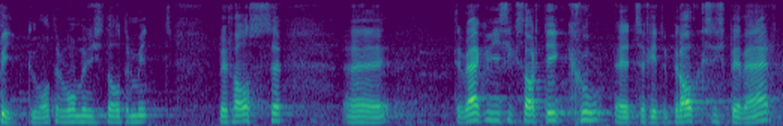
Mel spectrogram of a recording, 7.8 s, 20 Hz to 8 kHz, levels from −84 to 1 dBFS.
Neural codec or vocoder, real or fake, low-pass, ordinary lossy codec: codec, 16 kHz in and 24 kHz out, 2.2 kbps, FireRedTTS-2 codec; fake; 7.2 kHz; none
